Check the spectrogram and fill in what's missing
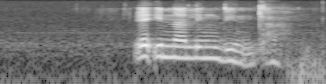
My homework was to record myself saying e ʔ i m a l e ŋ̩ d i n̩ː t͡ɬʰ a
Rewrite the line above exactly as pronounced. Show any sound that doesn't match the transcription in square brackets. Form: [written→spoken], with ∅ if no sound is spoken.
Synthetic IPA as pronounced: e ʔ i [m→n] a l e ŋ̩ d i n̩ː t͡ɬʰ a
